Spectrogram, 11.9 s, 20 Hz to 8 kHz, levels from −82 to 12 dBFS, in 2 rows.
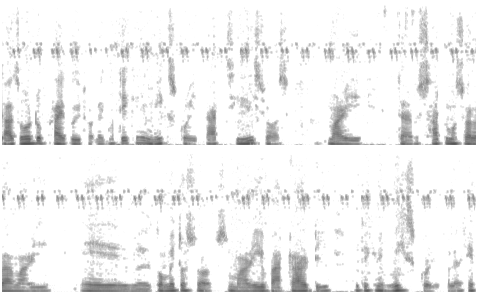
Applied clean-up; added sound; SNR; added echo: classical method spectral subtraction.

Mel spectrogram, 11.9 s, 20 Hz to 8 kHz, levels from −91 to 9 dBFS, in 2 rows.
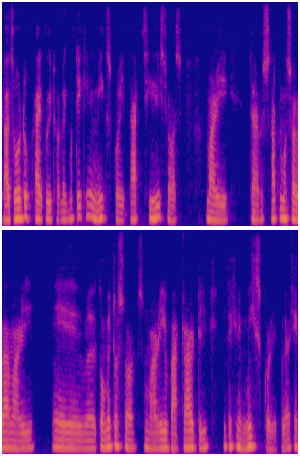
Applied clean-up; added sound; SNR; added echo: neural mask model DeepFilterNet 3.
